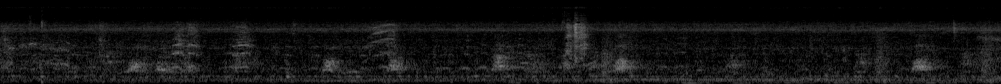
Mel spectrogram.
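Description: Toucans giving short, separate calls, about a dozen of them at irregular intervals, the loudest a little over halfway through.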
